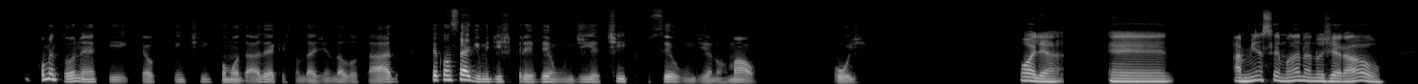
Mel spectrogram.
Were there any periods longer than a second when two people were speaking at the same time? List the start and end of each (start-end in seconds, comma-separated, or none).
none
